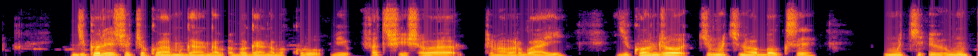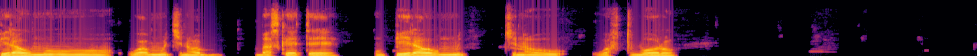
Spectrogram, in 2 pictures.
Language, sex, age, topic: Kinyarwanda, male, 36-49, health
